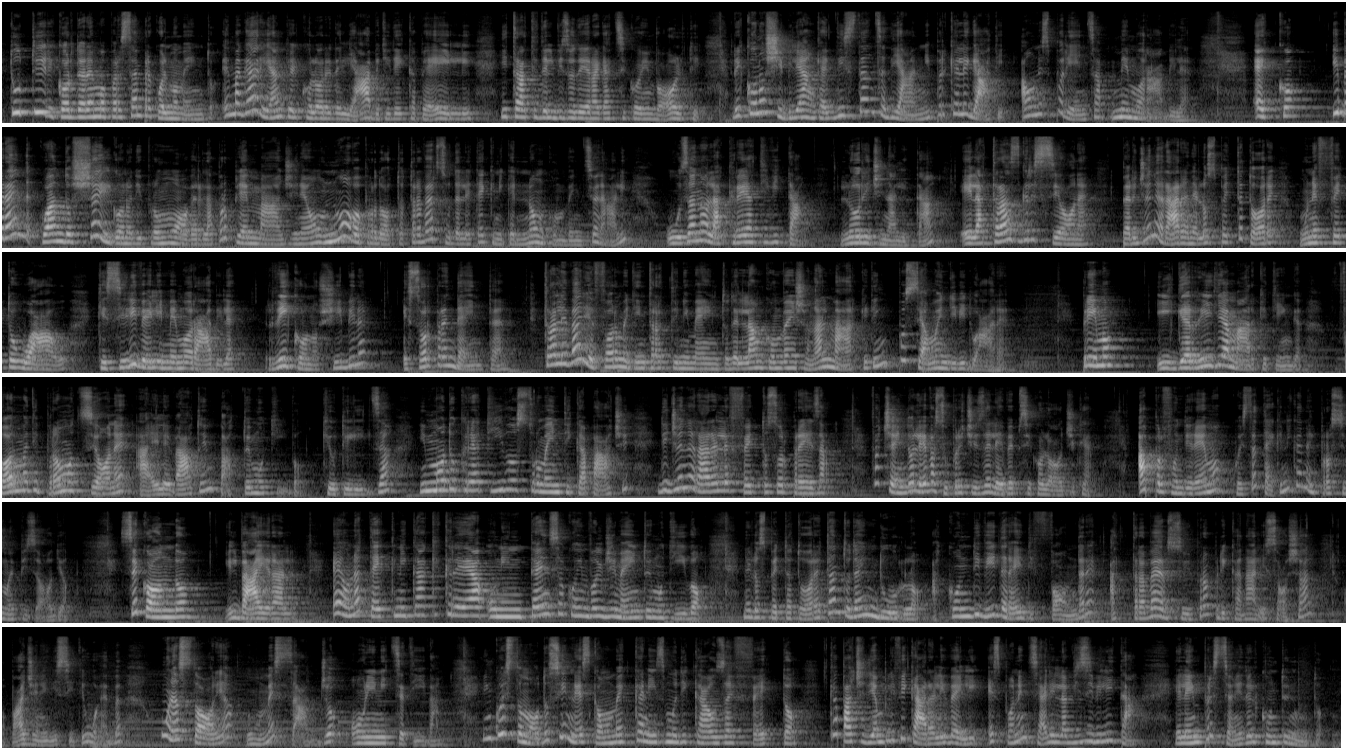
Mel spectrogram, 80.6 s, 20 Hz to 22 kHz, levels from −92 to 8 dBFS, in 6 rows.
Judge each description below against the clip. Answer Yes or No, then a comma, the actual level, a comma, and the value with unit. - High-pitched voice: Yes, high, 210 Hz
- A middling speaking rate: Yes, average, 130 wpm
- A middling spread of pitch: No, wide, 6.4 semitones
